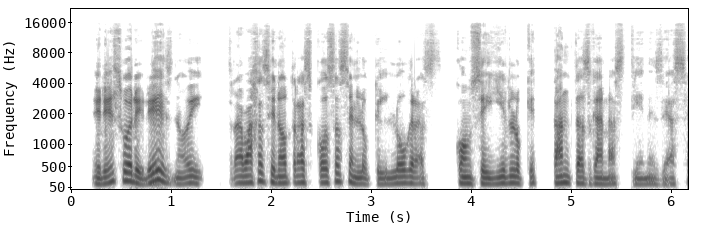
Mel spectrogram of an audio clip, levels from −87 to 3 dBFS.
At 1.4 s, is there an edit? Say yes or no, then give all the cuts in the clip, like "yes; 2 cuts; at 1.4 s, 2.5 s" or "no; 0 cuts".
yes; 2 cuts; at 1.4 s, 3.7 s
